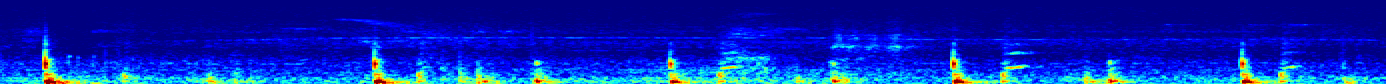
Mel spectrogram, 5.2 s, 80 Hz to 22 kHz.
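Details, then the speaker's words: Fiat 500 salvage repair, engine off, body-worn mic: sharp squeak with every clutch pedal stroke, about once a second; owner hopes it is the slave cylinder, unconfirmed. "Squeaky clutch, squeaky clutch even. So that's going to be, hopefully, that's going to be the slave cylinder."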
